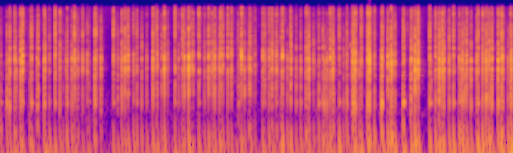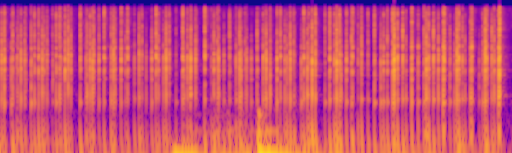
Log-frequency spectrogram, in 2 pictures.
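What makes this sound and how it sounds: Fingernails tap rapidly on a small rectangular plastic eyeshadow palette with a clear lid and a hollow case. The result is a dense, continuous stream of sharp, dry clicks with a faint hollow body, with slightly louder taps around the eight-second mark.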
